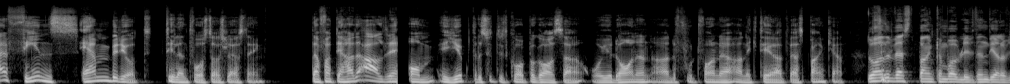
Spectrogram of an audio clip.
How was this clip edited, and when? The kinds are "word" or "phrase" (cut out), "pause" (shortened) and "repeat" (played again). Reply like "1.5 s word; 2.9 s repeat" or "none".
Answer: 4.0 s word; 4.8 s word; 6.8 s word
